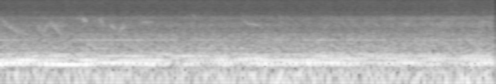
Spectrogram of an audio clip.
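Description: Faint, scattered bird calls over a steady, low continuous rumble, with no voices present; birds busy building a nest in a tree, with a gentle wind blowing the branches.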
